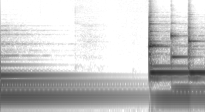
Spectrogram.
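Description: Korogi concert marimba played with four mallets: a roll stops and a low chord is left ringing, fading away for about a second and a half. Then new mallet strokes start sharply.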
